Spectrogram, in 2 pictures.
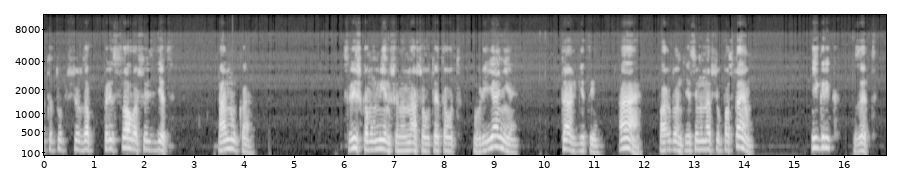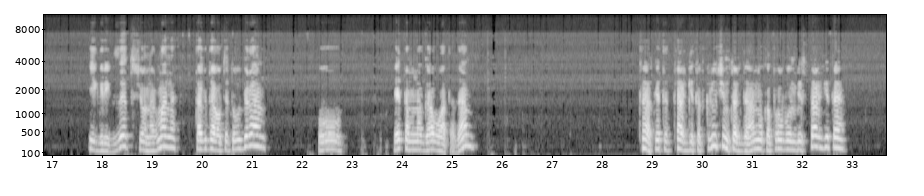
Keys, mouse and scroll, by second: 3.7 click, 4.7-5.9 drag, 6.8 click, 10.0 click, 12.5 click, 15.4 drag, 16.2 click, 17.5 click, 19.9 click, 20.7-22.3 drag, 23.7 ctrl+z, 26.2 ctrl+z, 29.2 click, 32.9-33.6 drag.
